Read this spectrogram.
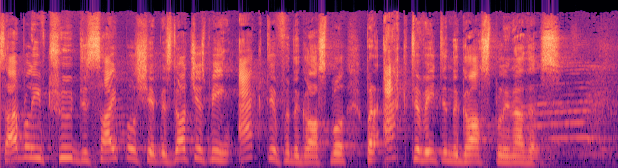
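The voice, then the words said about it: Welsh accent. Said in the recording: “as you can tell from my accent, ... I'm actually from Wales”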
